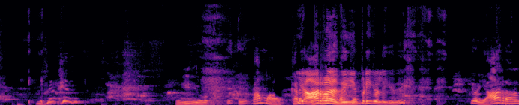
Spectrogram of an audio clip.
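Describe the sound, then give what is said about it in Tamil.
A dog barks and yips in a string of short, excited bursts, loud, with a louder cluster in the middle and another burst at the end. “Stock மார்க்கெட்னு சொன்னேன், நாய் குலைக்குது.”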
